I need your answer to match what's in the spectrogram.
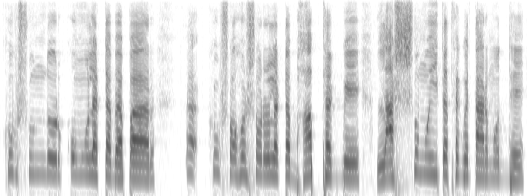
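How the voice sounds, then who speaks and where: Guy teaching exam prep, kinda high clear voice, dry close mic, keeps asking if everyone's got it. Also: steady tone, normal speed, darkish tone, no room sound. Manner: explains step by step, keeps asking "ঠিক আছে?".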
